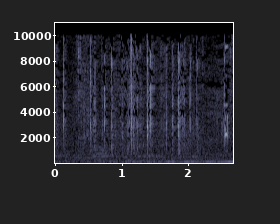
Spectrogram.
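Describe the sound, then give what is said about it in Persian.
A clerk types on a computer keyboard while searching for flights: many quick, light keystrokes in an uneven run over a low steady hum. “متصدی توی کامپیوتر جستجو میکنه.”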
